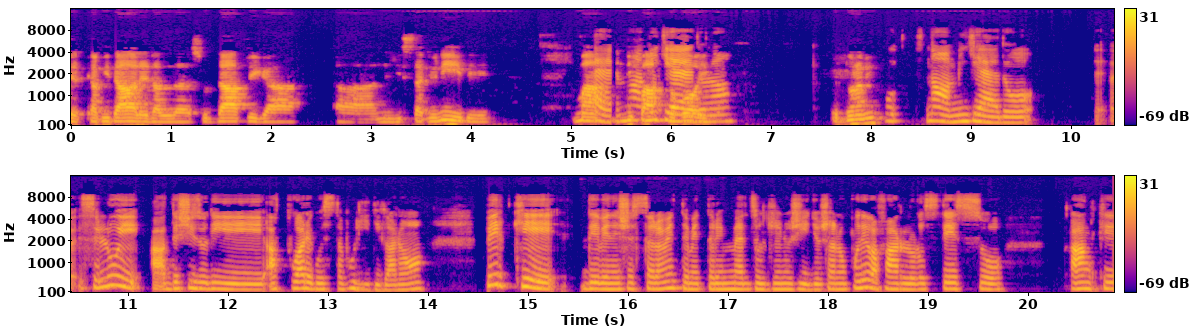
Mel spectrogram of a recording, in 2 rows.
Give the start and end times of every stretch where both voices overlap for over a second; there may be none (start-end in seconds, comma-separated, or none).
5.2-6.4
